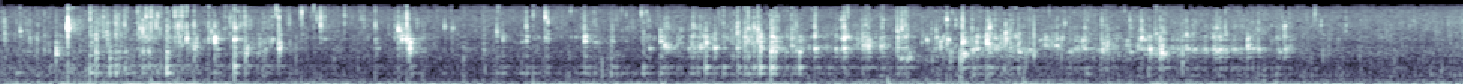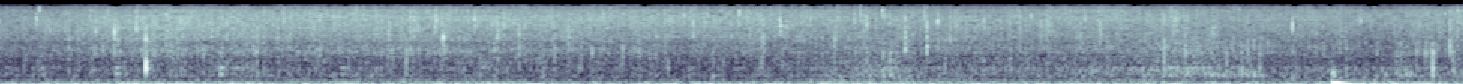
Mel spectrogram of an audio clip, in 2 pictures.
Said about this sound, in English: Now let's rinse the hair with clear water.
